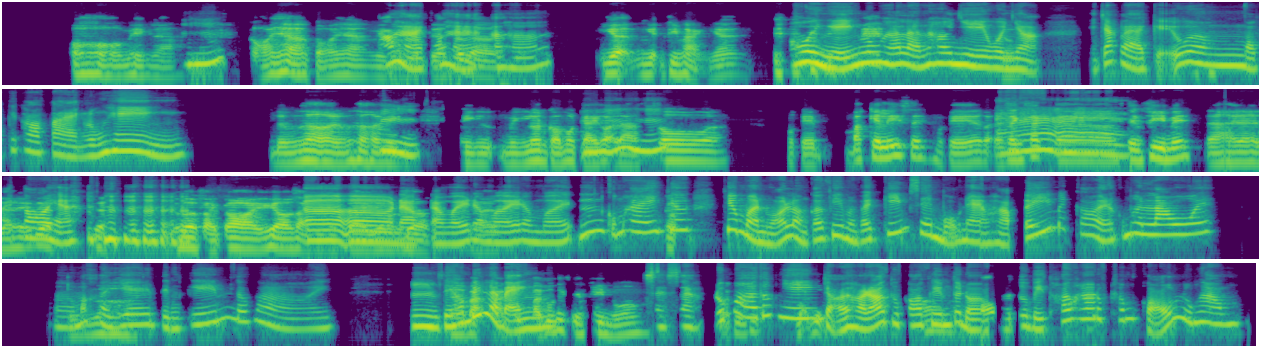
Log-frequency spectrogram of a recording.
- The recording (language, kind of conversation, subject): Vietnamese, unstructured, Bạn nghĩ gì về việc phim hư cấu quá nhiều so với thực tế?
- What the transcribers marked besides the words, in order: laughing while speaking: "Ồ, mình là có nha, có nha"; laugh; chuckle; laughing while speaking: "rồi"; tapping; in English: "bucket"; laughing while speaking: "Đấy, đấy, đấy"; laugh; laughing while speaking: "rồi"; distorted speech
